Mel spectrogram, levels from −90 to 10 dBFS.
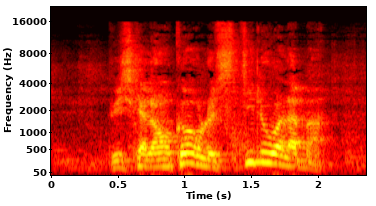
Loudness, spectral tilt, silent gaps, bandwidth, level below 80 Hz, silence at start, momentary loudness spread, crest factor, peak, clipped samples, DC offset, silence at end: -17 LUFS; -4.5 dB/octave; none; 16 kHz; -58 dBFS; 0.45 s; 11 LU; 16 dB; -2 dBFS; under 0.1%; under 0.1%; 0.1 s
